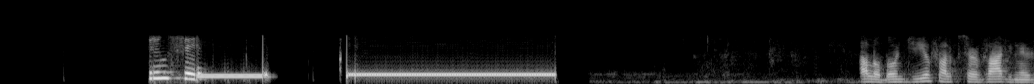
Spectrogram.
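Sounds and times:
speech: 1.5s - 2.2s, 8.6s - 10.3s
stepped electronic telephone tone as a call is transferred: 3.4s - 5.6s.

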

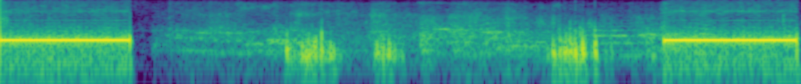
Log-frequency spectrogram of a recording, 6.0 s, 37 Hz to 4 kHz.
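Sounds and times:
ringback tone of a phone call placed to a shop: 0.0s - 1.0s, 5.0s - 6.0s.

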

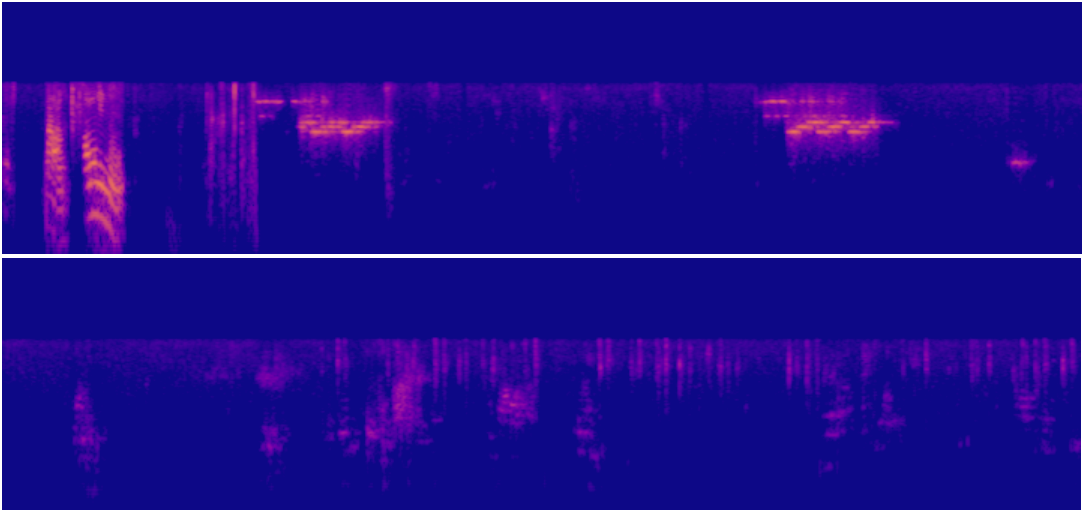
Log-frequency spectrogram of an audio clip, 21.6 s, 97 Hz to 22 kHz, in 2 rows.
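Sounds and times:
speech: 0.5s - 1.3s
mobile phone ringtone for an incoming call: 2.6s - 3.9s, 7.6s - 9.0s.

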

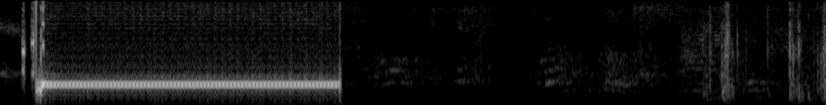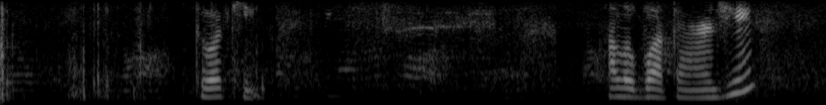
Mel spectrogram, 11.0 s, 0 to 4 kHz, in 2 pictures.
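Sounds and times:
steady telephone tone of a bank customer's call being transferred: 0.0s - 2.3s
speech: 6.9s - 7.4s, 9.6s - 10.7s.

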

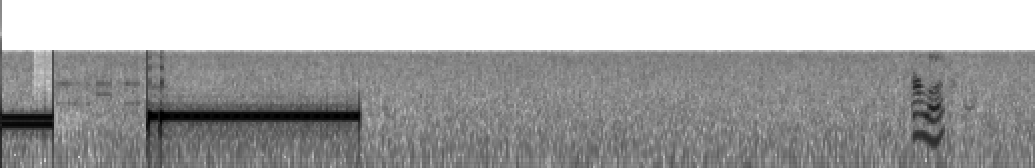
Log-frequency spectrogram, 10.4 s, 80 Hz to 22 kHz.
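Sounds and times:
telephone tones while calling a mobile phone: 0.0s - 0.6s, 1.4s - 3.6s
phone line clicks: 1.5s - 3.6s.

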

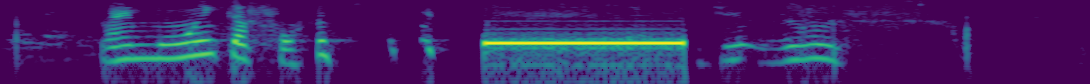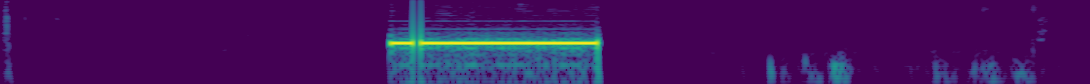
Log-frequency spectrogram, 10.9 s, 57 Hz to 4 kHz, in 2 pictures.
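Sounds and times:
speech: 0.5s - 2.2s, 3.6s - 4.5s
telephone line tone when dialing an automatic dialer: 2.5s - 3.5s, 7.4s - 8.5s.

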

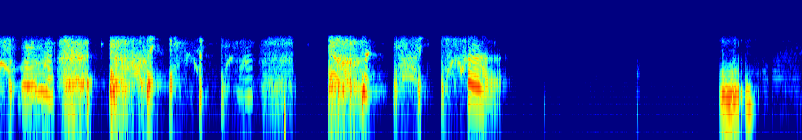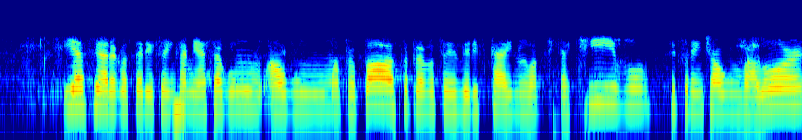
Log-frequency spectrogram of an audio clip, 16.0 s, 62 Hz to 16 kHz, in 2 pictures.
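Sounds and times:
person coughing strongly and harshly: 0.0s - 5.1s
speech: 8.8s - 16.0s.

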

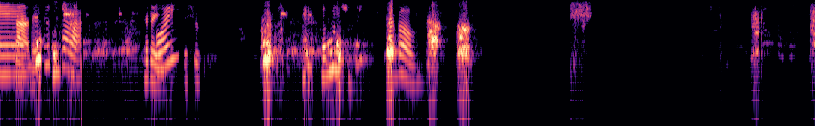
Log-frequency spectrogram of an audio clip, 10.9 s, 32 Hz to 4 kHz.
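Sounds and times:
speech: 0.0s - 1.3s, 1.9s - 2.8s, 3.4s - 6.4s
several dogs barking: 0.3s - 2.2s, 2.8s - 6.4s, 10.0s - 10.8s.

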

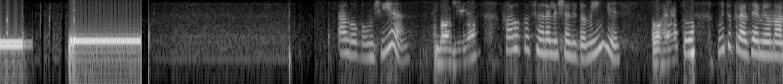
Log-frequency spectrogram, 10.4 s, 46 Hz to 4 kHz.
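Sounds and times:
steady telephone tone during call transfer: 0.0s - 1.9s
speech: 4.6s - 10.4s.

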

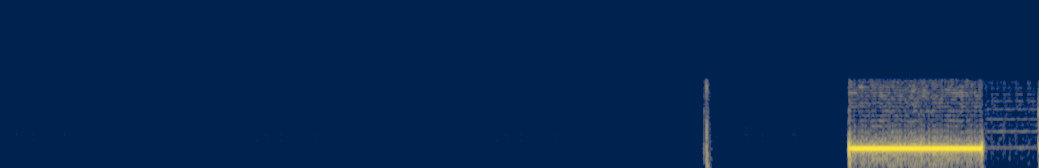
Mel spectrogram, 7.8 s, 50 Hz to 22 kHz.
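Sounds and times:
voicemail beep tone on a phone line: 6.4s - 7.4s.

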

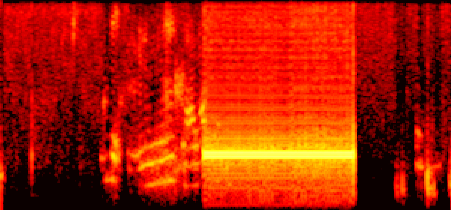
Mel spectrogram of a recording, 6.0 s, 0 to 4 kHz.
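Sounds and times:
people talking: 1.4s - 3.0s, 5.6s - 6.0s
telephone ringing tone during a call: 2.7s - 4.8s.

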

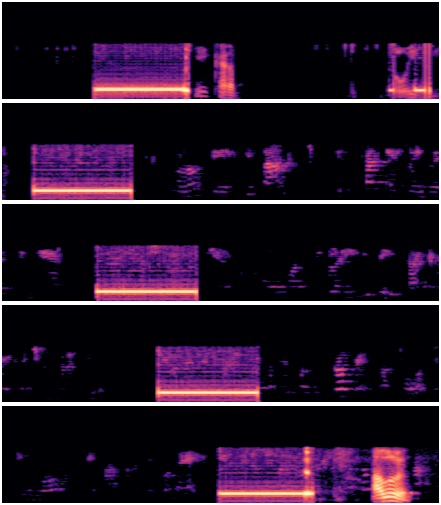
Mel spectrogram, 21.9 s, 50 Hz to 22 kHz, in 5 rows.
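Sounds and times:
telephone busy tone after a dropped phone call: 0.9s - 1.9s, 4.1s - 5.7s, 9.7s - 10.7s, 14.7s - 15.7s, 19.6s - 20.6s
speech: 2.0s - 2.5s, 21.2s - 21.6s.

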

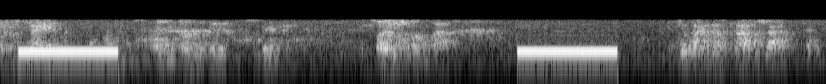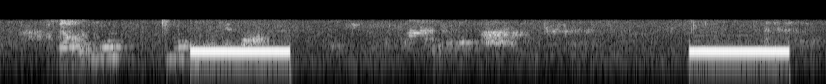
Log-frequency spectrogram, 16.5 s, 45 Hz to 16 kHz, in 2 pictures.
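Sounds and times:
telephone ringback tone while calling a customer: 0.2s - 1.2s, 5.2s - 6.2s, 10.2s - 11.2s, 15.2s - 16.2s.

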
